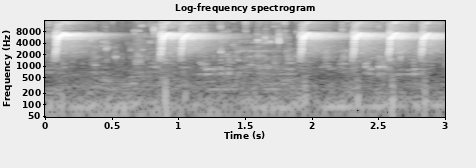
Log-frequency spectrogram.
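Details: Common iora song, a tutor recording for training captive songbirds and mixed with a trickling-water effect. About six sharp notes in three seconds, each an upward sweep ending in a very high, harsh, sustained buzz. Spacing is uneven.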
